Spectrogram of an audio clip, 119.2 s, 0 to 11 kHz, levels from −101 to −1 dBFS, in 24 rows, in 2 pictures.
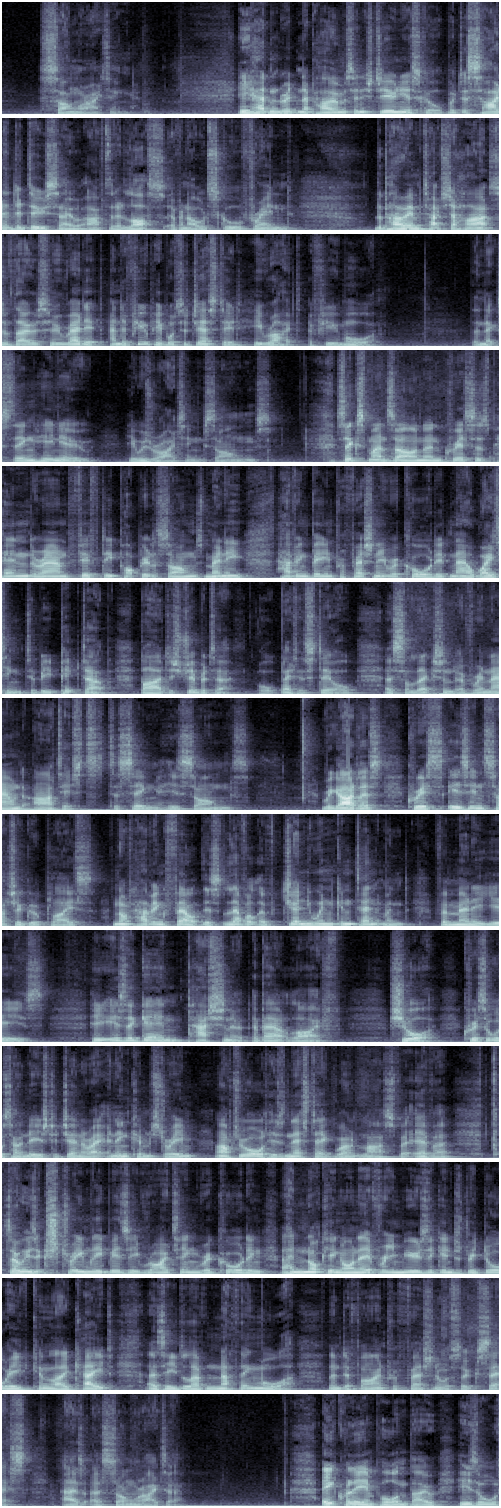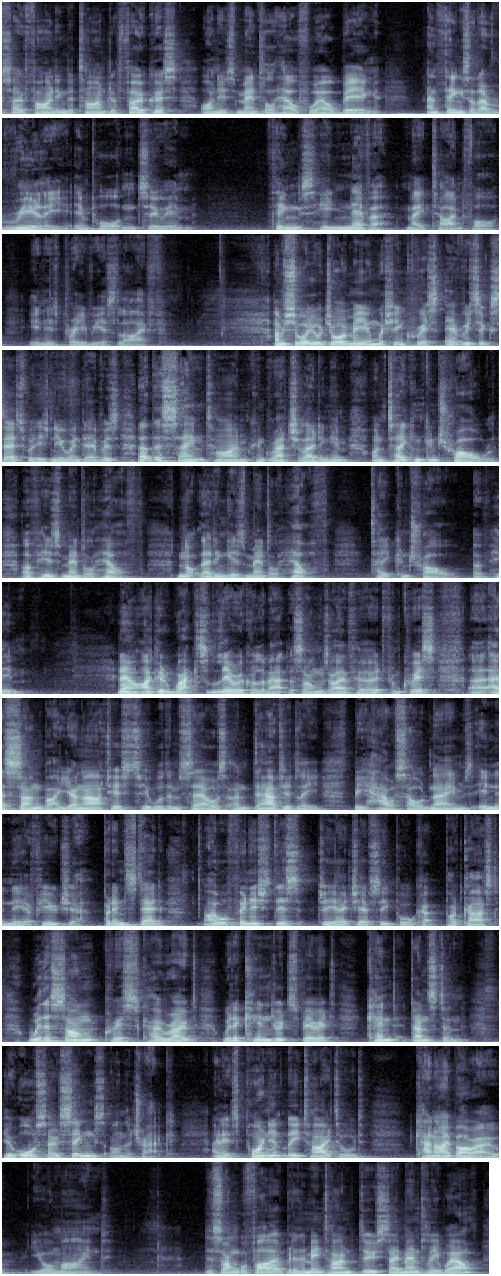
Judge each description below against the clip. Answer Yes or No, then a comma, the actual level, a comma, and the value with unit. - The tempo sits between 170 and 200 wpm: No, average, 155 wpm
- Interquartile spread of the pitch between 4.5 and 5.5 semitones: Yes, average, 5.1 semitones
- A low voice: Yes, low, 100 Hz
